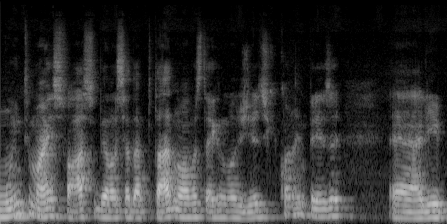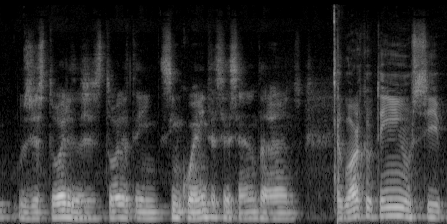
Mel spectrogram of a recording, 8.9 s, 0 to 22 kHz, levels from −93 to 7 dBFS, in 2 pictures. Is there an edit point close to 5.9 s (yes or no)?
no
